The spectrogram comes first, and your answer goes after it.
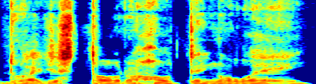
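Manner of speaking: normal talking voice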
